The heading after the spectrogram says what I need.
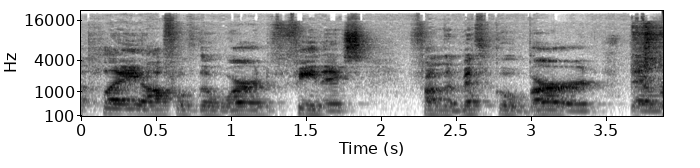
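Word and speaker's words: Fenix: called a Phoenix and they didn't spell it like Phoenix you know like the Phoenix Suns or Phoenix Arizona they called it f e ni X Phoenix which I'm sure is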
